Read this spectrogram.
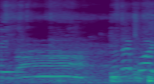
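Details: Calf among a batch of fifteen being handed over at Rattanawapi district, Nong Khai province, Thailand, gives one long steady droning moo lasting about a second, followed by a woman speaking Thai.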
